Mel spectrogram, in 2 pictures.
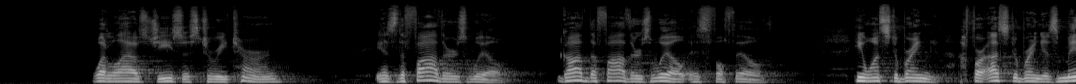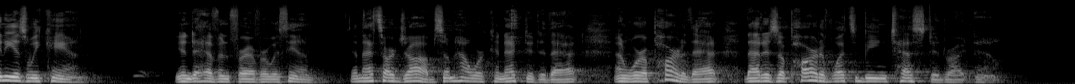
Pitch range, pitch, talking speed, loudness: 115-150 Hz, 130 Hz, 160 wpm, -28 LUFS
